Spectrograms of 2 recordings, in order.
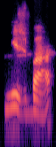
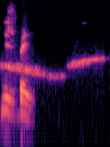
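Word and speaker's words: נשבע: ayin in the word nishba, right? Nishba, so that it should not sound as the hey. Is nishbei. Okay, so you should pronounce nishba. So not nishbei.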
